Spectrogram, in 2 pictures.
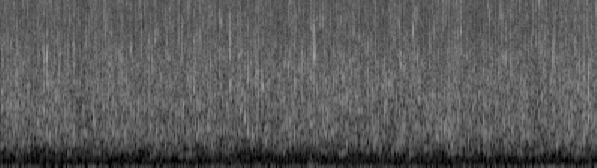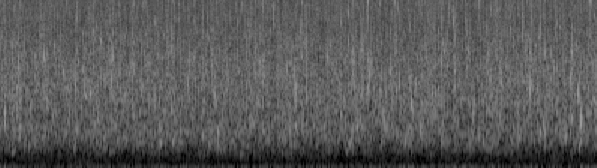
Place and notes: Water processing plant tower at Paljassaare - benfeita, água de outono
pure running water in a little river (center portugal)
